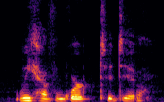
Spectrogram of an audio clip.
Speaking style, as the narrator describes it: he mumbled

